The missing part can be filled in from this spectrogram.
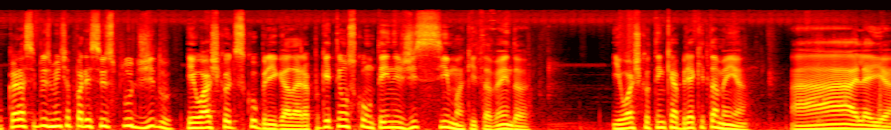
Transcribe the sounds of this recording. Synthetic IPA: ʊkaɾɐsĩplizmẽnt͡ʃapaɾesewɪsplud͡ʒid̪ʊewaʃʊ̥kɪewd͡ʒɪskobɾiɡalɛɾɐpoɾk̬et̪ẽj̃ʊ̃skõnt̪ẽj̃neɾzd͡ʒɪsĩmɐːkit̪avẽnd̪ʊɐ | ɪewaʃʊ̥kɪewt̪ẽj̃ʊkɪabɾiɾakit̪ɐ̃mbẽj̃aaɔʎaia̰

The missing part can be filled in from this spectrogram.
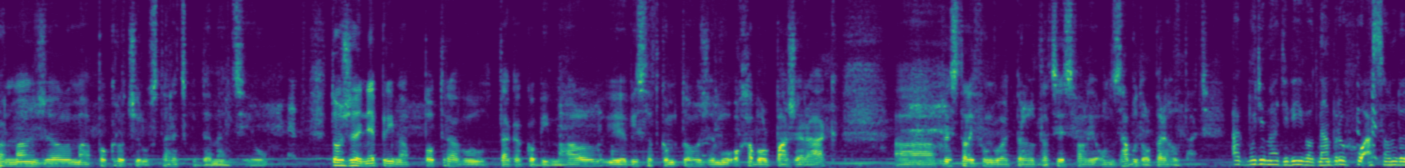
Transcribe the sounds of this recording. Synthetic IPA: paːnmanʒɛlmaːpɔkɾɔt͡ʃilust̪aɾɛt͡skuːd̪ɛmɛnt͡siu | t̪ɔʒɛɲɛpɾiːmapɔt̪ɾaʋut̪aɡakɔbimaljɛʋiːslɛt̪kɔmt̪ɔɦɔʒɛmuʔɔxabɔlpaʒɛɾaːk | ʔapɾɛst̪alifuŋɡɔʋac̚pɾɛɦlt̪at͡sɪɛsfaliʔɔ̰nzabud̪ɔlpɾɛɦl̩t̪ac | ʔaɡ̚buɟɛmaɟʋiːʋɔd̪nabɾuxuʔasɔmd̪u

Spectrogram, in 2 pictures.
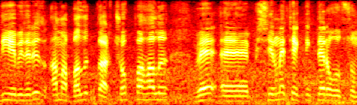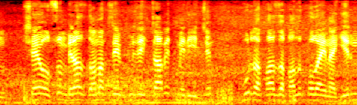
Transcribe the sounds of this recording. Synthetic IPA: d̪ije̞bilʲiɾizamabalˠɯklˠaɾt͡ʃʰo̞k̚pʰaɦalˠɯ | vɛːpʰi̥ʃiɾmɛt̪ʰɛcniclʲeɾio̞lˠsunʃejo̞lˠsunbiɾazd̪amakzevt̪ʰimizɛɦit̪aːbɛt̪me̞d̪iːt͡ʃʰinbuɾd̪afazlˠabalˠɯko̞lˠajɯnaɟiɾm

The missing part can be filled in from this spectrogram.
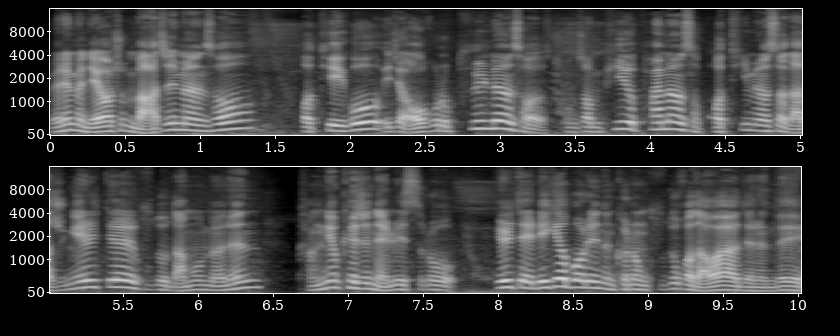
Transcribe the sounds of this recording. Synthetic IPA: we̞ɲamjʌnɲje̞ɡat͡ɕomːa̰d͡ʑɯmjʌns̬ʰʌ | pʌtʰiɡoid͡ʑe̞ʌɡɯɾopʰuɭmjʌnsʰʌt͡ɕʌmt͡ɕʌmpʰiɯpʰamjʌnsʰʌpʌtʰimjʌnsʰʌnad͡ʑuŋe̞iɭt͈eɭkudonamomjʌnɯn | kaŋɲʌkʰe̞d͡ʑine̞ʎːis͈ɯɾoiɭt͈e̞ɾiɡjʌbʌɾinɯnkɯɾʌnkudoɡanawajadwe̞nɯnde̞

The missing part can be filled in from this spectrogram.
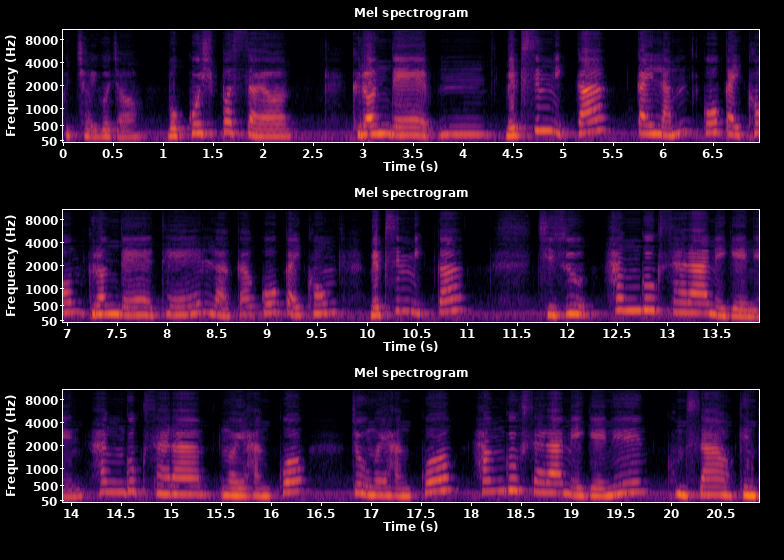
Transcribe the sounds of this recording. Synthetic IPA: kɯt͡ɕʰoiɡʌd͡ʑo | mʌk͈̚oɕʰi̥pʰʌs͈ʌjo | kɯɾʌnde̞ | me̞p̚s͈ɯmɲik͈a | k͈ailːamk͈ok͈aikʰʌmkɯɾʌnde̞tʰeɭːak͈ak͈ok͈aikʰʌmː | e̞p̚s͈ɯmɲik͈a | t͡ɕisʰuhanɡuk̚sʰaɾame̞ɡe̞nɯnhanɡuk̚s͈ʰaɾamɯŋʌjɦaŋk͈wʌ | t͡ɕ͈oɯŋʌiɦaŋk͈wʌ | hanɡuk̚s͈ʰaɾame̞ɡe̞nɯn | kʰoms͈aokent͡ɕ

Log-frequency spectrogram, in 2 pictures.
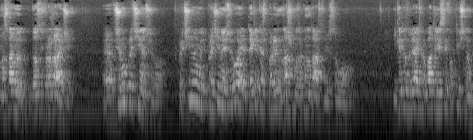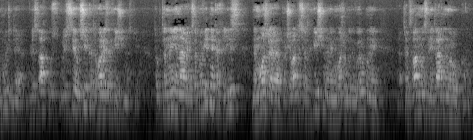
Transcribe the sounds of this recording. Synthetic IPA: mɐst̪ɑʋɐjʊd̪ɔsɪtʲʋɾɐʒɑjʊt͡ʃɪ | wt͡ʃɔmupɾɪt͡ʃɪnɐt͡sʲɔɦɔ̰ | wpɾɪt͡ʃɪnpɾɪt͡ʃɪnɔjʊt͡sʲɔɦɔjɛd̪ɛkʲilʲkɐʃpɐɾɪnwnɑʃɔmʊzɐkɔnɔd̪ɑwst̪ʋʲilʲisɔʋɔmʊ̰ | jɐkʲid̪ɔzʋɔlʲajʊtʲɾʊbɑt̪ɪlʲisɪfɐk̚t̪ɪt͡ʃnɔbudʲd̪ɛʋlʲisɑxlʲisɪʊsʲixkɐt̪eɦɔɾʲijzɐxiʃt͡ʃenːɔsʲtʲi̥̰ | t̪ɔpt̪ɔnɪnʲinɑʋʲitʲʋzɐpɔʋʲid̪nɪkɐxlʲisnɛmɔʒɛpɔt͡ʃʊʋɑt̪ɪ̥sʲɐzɐxiʃt͡ʃːenɪmɪinmɔʒɛbut̪ɪʋɪɾʊbɐnɪj | t̪ɐɡzʋɑnɪmɪsɐnʲit̪ɑrnɪmɪɾukɐmɪ

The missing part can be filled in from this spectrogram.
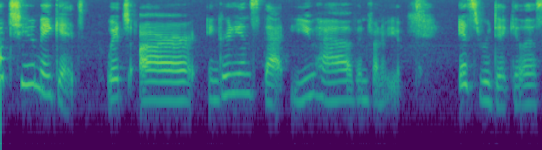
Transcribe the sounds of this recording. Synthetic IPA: tʰɨmeɪkɪ̰t̚ | wʔɪt͡ʃə˞ʔɨ̃nɡɹiɾiɨ̃ntsðɨ̰t͡ʃɨævɨ̃nfɹʌ̰̃ɾ̃ʌ̰vjʉ̰ | ɪtsɹɨdɪkjl̩ˠəs

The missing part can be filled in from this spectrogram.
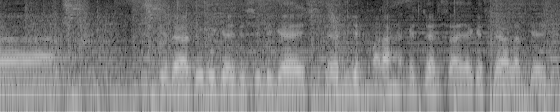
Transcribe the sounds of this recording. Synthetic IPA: a | t̪idaduluɡajsdisiniɡajsəɾiamalaɦŋəd͡ʒarsajaɡajsd͡ʒalanɡajs

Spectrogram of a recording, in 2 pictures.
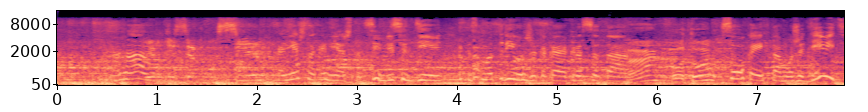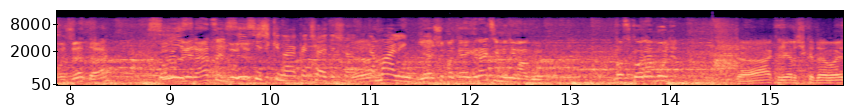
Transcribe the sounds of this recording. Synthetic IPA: ɐɦaemʲdʲɪsʲət̪sʲemʲkɐnʲe̞ʂnəkɐnʲe̞ʂnəsʲemʲdʲɪsʲət̪̚dʲevʲɪt̚ʲpsmɐt̪ɾʲiʊʐɛkɐkajəkɾəsɐt̪aa | ot̪osokəixt̪amʊʐɛdʲevʲɪtʲʊʐɛd̪a | ssʲmʲid̪vʲɪnat̪sːɨt̪̚ʲisʲɪt͡ɕkʲɪnəkɐt͡ɕætʲɪɕot̪əmalʲɪŋʲkjajɪɕːopɐkaɪɡɾatʲɪmʲɪnʲɪmɐɡu | noskoɾəbudʲɪt̪̚ | t̪a | klʲert͡ɕkəd̪ɐvaj

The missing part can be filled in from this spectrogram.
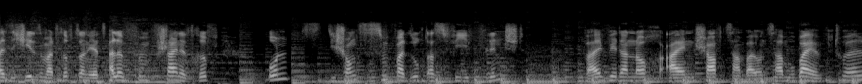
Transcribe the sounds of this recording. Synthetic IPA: alsnɪçtjeːdəsmaːltʁ̥ɪftz̥ɔndɐnjɛt͡stʔa̰ləfʏnfʃtaɪnətʁ̥ɪft | ʔʊntd̥iːʃɔŋsd̥ɪsfʏnfmaːlzuːχtasfiːflɪnʃtvaɪlviːɐdanːɔχʔa̰ɪnənʃaːft͡saːnbaɪʊnshaːbm̩vobaɪɛvɛntʰuɛl

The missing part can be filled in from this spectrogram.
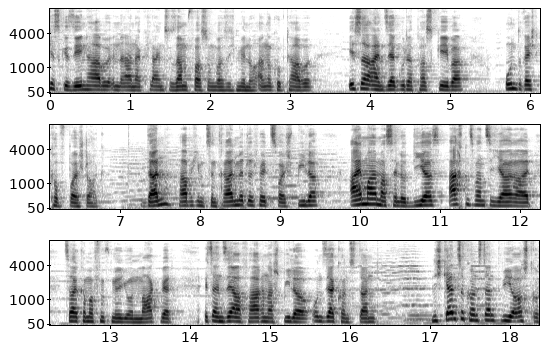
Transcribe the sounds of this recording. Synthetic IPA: çɛsɡ̥əzeːənhaːbəɪnʔaɪnɐkʰl̥aɪnənt͡suzamən̩fasʊŋvas̬ɪçmiːɐnɔχʔa̰nɡəkʊk̚thaːbə | ʔɪsteːɐaɪnzeːɐɡuːtɐpʰasɡ̥eːbɐ | ʊntʁɛçtkʰɔpp͡fb̥alʃtaɐk | d̥anhaːbəɪçɪmt͡sɛntʁ̥aːlənmɪtl̩fɛlt̚t͡sv̥aɪʃpiːlɐ | ʔaɪnmaːlmaɐsɛlodiːasʔaχtʊn̩t͡sv̥ant͡sɪçjaːʁ̞əalt | t͡sv̥aɪkʰɔmafʏnfmɪljoːnənmaɐk̚tv̥eːɐt | ʔɪstaɪnzeːɐɛɐfaːʁənɐʃpiːlɐʔʊntz̥eːɐkʰɔnstantnɪçt̚ɡ̥ant͡sz̥oːkʰɔnstantv̥iːɔstʁ̥o

